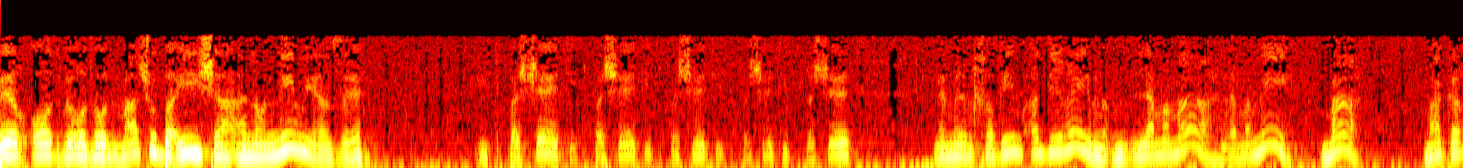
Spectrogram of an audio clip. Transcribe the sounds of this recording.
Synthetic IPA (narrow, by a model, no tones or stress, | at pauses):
eʁʔo̞d̪veo̞d̪veo̞d̪maʃubaʔiʃhaːno̞nimiaze̞ | hit̪paʃe̞t̪hit̪paʃe̞t̪hit̪paʃe̞t̪hit̪paʃe̞t̪hit̪̚paʃe̞t̪le̞meʁχavimad̪iʁimlamamalamamimamakaʁ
